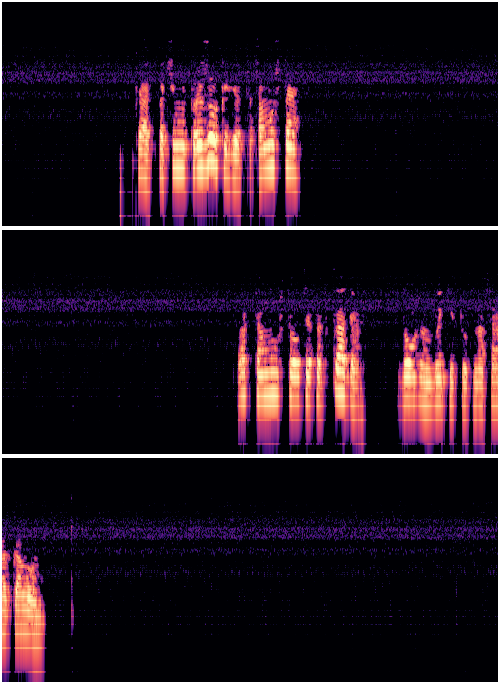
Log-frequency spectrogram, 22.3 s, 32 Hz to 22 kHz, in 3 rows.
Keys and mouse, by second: 1.7 space, 3.6 click, 15.8-22.3 drag.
